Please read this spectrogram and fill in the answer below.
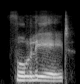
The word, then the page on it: foliate: Indian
